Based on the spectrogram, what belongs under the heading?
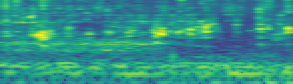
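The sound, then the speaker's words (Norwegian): Water is poured into a small cup, a steady trickling splash with bright bubbling bursts, fairly quiet with no talking. “Ja, ta litt vann. Høres som du tisser I en liten skål.”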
